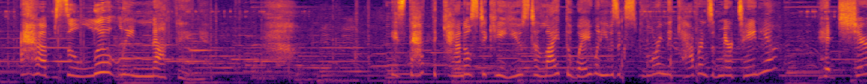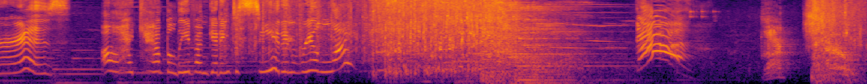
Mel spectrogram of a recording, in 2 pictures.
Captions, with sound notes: Absolutely nothing! Is that the candlestick he used to light the way when he was exploring the caverns of Maretania? It sure is. Oh, I can't believe I'm getting to see it in real life! (rattle) (poof) (squeals) ACHOO!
